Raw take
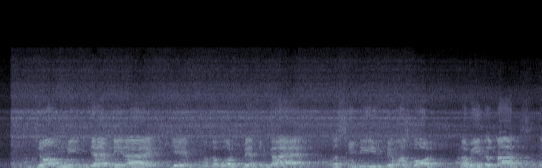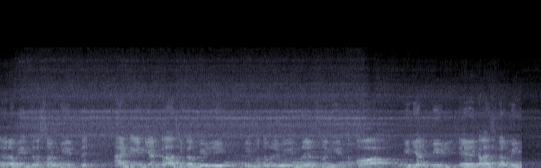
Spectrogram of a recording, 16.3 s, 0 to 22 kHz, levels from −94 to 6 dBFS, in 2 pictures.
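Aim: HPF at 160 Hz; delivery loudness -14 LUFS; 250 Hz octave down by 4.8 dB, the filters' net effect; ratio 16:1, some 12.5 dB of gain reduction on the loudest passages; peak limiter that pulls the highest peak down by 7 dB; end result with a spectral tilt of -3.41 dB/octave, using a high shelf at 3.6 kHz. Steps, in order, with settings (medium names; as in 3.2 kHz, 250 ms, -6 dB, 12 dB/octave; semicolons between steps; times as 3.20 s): high-pass 160 Hz; peaking EQ 250 Hz -5 dB; treble shelf 3.6 kHz -7.5 dB; compression 16:1, threshold -34 dBFS; trim +26 dB; peak limiter -4.5 dBFS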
